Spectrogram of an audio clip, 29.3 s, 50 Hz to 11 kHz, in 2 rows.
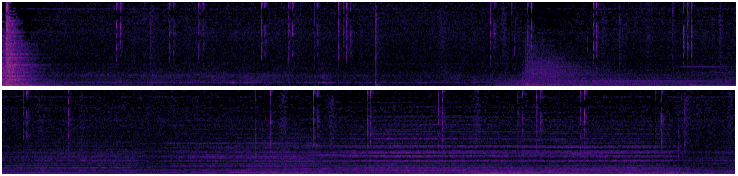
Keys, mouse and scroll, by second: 2.4-29.3 drag.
